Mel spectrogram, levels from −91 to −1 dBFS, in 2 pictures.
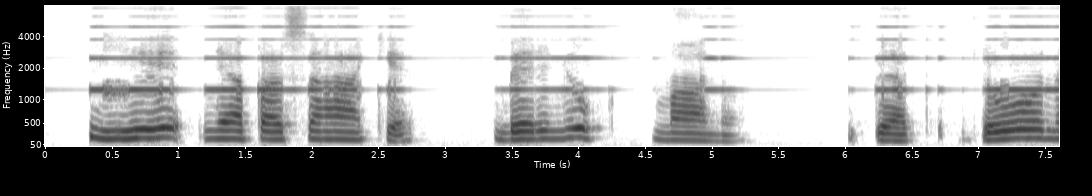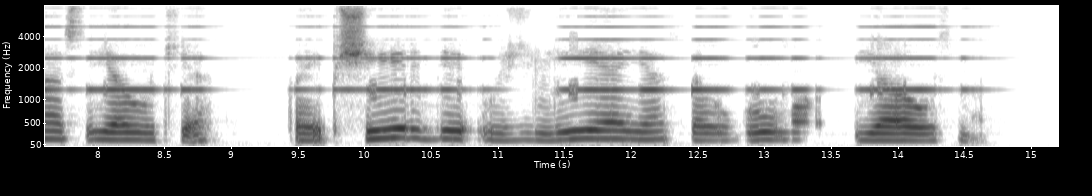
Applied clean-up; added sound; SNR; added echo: neural mask model RNNoise.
